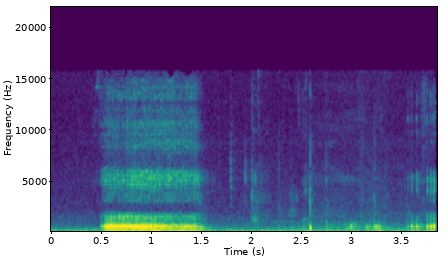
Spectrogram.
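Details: Snoring in a dog: a single rasping, fluttering snore on an in-breath, then quiet breathing with faint room noise.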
